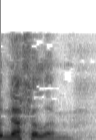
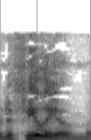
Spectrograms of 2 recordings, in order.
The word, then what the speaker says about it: Nephilim: Now the word giants is the Nephilim, or Nephilim, as my old teacher used to say, or Nephilim, actually, would probably be the proper pronunciation. Nephilim, not Nephilim.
